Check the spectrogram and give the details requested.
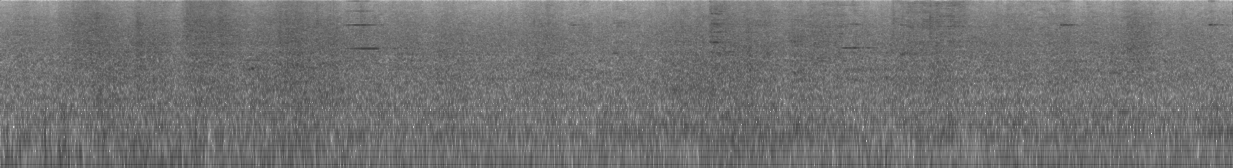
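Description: Freight train of enclosed autorack cars rolling past: a steady rumble and rattle of steel wheels on the rails.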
